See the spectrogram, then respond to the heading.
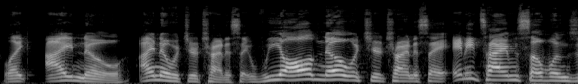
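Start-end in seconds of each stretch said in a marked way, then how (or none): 1.4-5.8 louder, higher ranting; heated, building outrage; fired-up rant. Real, not acted. Ranting about coded racism.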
